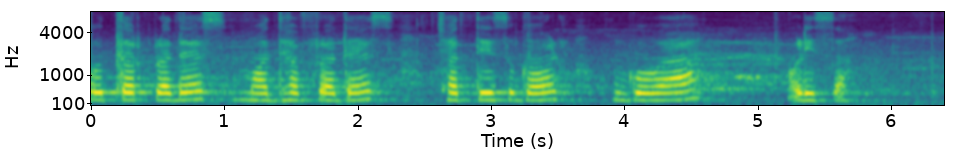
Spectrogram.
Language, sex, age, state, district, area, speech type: Odia, female, 18-30, Odisha, Subarnapur, urban, spontaneous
